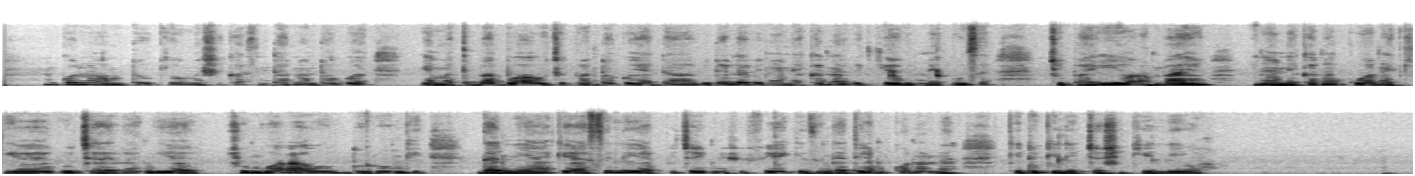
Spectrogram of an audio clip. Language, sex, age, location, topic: Swahili, female, 25-35, Nairobi, health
